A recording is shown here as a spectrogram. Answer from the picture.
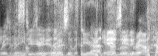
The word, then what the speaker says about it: Rey Mysterio: Rey Mysterio.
